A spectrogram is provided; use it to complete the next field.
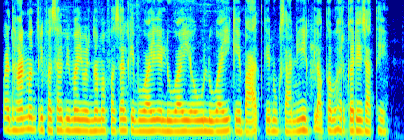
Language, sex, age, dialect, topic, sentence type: Chhattisgarhi, female, 60-100, Western/Budati/Khatahi, banking, statement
